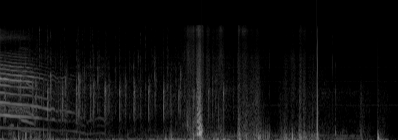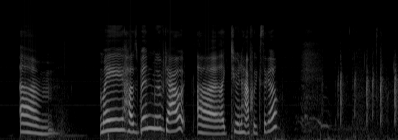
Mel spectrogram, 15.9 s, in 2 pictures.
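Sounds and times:
audience clapping: 0:00.0 - 0:04.8, 0:14.6 - 0:15.9
speech: 0:08.4 - 0:09.1, 0:10.0 - 0:13.6.

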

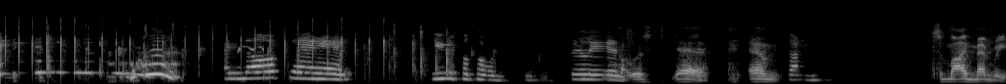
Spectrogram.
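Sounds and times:
round of applause over video call: 0:00.0 - 0:04.6
speech: 0:02.4 - 0:03.7, 0:04.3 - 0:08.3, 0:09.4 - 0:10.0.

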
